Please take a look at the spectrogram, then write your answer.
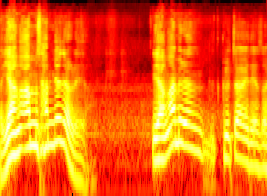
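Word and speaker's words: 諒闇: 암자라는 글자는이 이렇게 쓰지만 음자를 썼지만 이것을 아 발음을 암이라 읽어야 돼요. 예. 양음이라 읽는게 아니라 암이라.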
